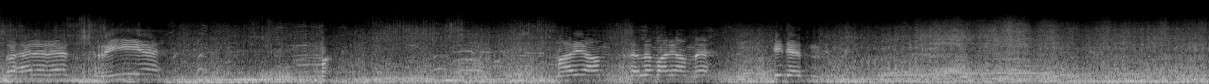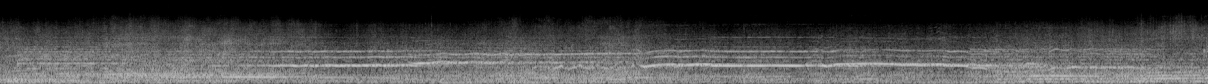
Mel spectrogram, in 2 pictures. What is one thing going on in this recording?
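Rally car engines roar and rev.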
